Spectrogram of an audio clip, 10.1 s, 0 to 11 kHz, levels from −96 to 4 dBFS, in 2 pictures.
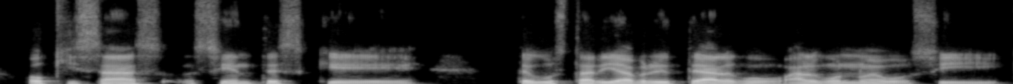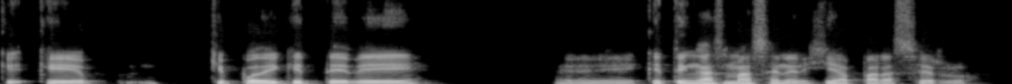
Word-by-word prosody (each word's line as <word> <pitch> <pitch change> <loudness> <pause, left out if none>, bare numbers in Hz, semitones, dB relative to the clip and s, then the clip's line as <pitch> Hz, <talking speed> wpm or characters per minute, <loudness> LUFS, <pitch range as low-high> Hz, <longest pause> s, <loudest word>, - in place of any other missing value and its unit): ¿O 110 0 +2
quizás 115 +2 0
sientes 125 -1 -3
que 100 -3 -3 0.5
te 115 - +3
gustaría 110 0 +3
abrirte 115 +1 +2
algo 105 0 +3
algo 105 +1 +1
nuevo? 100 -3 -2
Sí, 95 -2 -6
que - - -5
que, 100 -1 +1
mm, - - -20 0.3
que - - -2
puede 115 +2 +4
que 120 0 +1
te 100 -5 +2
dé, 100 +1 +1 0.6
eh, 90 -1 -8
que - - 0
tengas 115 0 +3
más 110 0 +1
energía 100 -1 -1
para 95 0 0
hacerlo. 90 - -7
105 Hz, 155 wpm, -26 LUFS, 100-115 Hz, 0.6 s, puede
